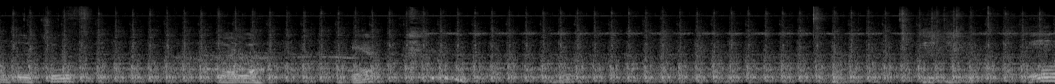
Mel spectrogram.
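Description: An embroidery machine stitches with a fast, steady mechanical rattle.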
